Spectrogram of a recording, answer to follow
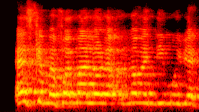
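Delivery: high, loud whiny excuse; mock complainer. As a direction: whine like someone sulking over a bad sale. Mocks people complaining about losses. (queja burlona, aguda y fuerte)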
